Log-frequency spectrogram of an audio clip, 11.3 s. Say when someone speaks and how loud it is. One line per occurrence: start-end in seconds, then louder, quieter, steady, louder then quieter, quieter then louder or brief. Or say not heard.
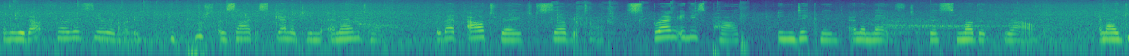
0.0-11.2 steady.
